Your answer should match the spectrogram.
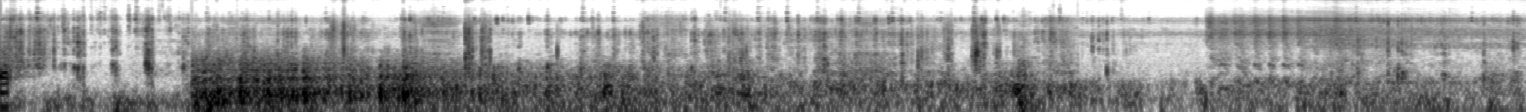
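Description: Distant thunder rumbling, rising about two seconds in and slowly dying away over several seconds, as a storm approaches. Short crunching clicks from a dog chewing dry kibble out of a plastic tub run through it.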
